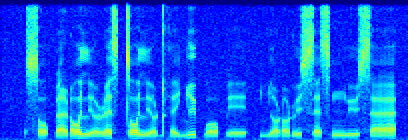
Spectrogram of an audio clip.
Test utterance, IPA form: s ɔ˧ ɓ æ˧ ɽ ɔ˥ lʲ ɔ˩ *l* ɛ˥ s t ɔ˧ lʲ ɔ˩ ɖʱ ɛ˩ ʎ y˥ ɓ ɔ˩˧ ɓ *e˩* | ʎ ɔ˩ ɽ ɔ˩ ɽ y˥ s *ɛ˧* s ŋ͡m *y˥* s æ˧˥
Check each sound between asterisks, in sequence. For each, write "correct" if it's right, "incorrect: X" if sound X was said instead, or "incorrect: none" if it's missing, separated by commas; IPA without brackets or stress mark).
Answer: incorrect: ɭ, correct, correct, incorrect: y˧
